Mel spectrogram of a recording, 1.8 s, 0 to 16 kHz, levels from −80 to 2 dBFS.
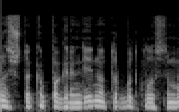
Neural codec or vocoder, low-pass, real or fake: vocoder, 22.05 kHz, 80 mel bands, WaveNeXt; 9.9 kHz; fake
